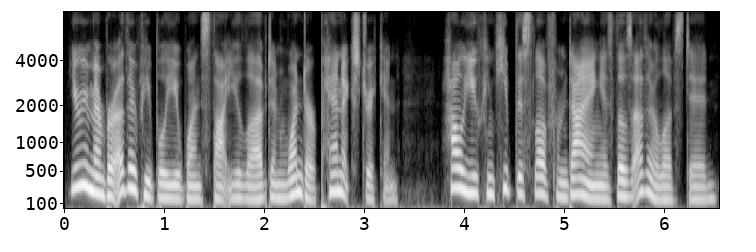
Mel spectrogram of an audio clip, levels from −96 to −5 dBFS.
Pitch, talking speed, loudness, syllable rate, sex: 180 Hz, 240 wpm, -18 LUFS, 6.4 syllables/s, female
